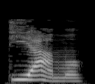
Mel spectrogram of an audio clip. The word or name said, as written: ti amo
